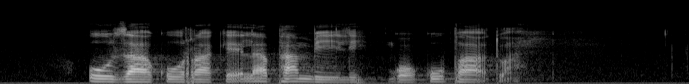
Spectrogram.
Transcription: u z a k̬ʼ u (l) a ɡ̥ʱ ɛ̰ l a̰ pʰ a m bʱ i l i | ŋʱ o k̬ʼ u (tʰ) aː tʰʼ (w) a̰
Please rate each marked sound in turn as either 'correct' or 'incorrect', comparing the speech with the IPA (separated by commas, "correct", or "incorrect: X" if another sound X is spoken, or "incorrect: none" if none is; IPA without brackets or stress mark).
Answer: incorrect: r, incorrect: pʰ, correct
